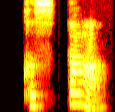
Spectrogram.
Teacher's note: Букву К вы читать умеете, букву вы помните, что она произносится у нас. Коротко и твердо, ударение на второй слог.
